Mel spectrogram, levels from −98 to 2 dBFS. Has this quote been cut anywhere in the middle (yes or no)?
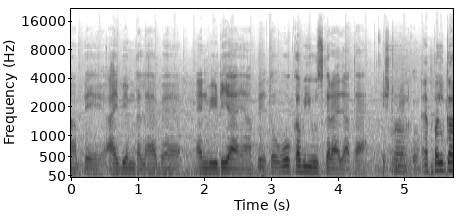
no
